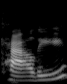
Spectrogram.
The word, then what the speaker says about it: Callie: I am Callie Edmonds it's pronounced Cali like California um I'm a digital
